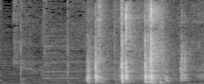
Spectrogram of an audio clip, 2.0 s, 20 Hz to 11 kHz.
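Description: A quick run of sharp plastic knocks and clatters starting about a second in, as the black plastic lid and housing of a Mercedes-Benz E350 BlueTec air filter box are pulled apart and handled, over quiet background music.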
